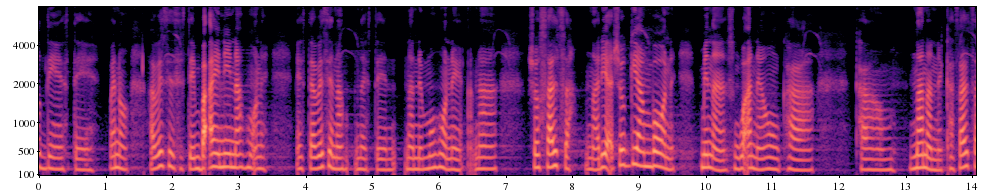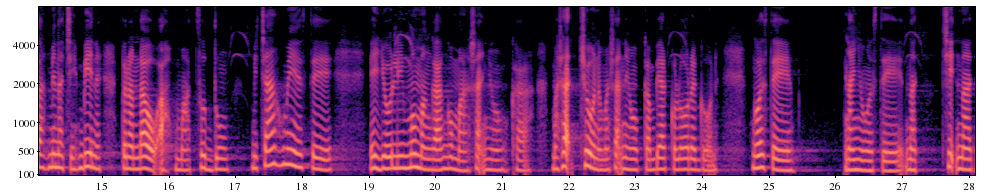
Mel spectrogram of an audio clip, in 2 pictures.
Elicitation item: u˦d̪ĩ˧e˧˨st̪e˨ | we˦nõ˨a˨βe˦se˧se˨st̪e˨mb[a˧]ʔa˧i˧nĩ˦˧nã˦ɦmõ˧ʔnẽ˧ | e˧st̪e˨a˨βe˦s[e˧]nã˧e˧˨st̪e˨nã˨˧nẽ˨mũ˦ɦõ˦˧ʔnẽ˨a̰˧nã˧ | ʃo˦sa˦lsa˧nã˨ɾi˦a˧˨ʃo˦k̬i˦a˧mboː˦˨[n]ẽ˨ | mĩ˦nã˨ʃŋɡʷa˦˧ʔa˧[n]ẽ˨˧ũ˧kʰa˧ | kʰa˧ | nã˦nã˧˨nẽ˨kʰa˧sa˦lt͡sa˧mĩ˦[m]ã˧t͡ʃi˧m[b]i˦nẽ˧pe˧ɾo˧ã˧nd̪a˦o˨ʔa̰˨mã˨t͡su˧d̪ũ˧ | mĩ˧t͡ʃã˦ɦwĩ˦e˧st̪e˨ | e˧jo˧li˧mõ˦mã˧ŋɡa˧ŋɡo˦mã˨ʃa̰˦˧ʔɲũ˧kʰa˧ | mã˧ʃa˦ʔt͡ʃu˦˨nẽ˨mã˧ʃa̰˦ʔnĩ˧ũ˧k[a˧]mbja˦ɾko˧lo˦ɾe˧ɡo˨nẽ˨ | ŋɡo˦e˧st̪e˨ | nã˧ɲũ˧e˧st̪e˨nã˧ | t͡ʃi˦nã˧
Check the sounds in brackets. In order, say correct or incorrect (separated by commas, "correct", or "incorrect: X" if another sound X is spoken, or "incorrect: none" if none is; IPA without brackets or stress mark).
correct, correct, correct, correct, incorrect: n, correct, correct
